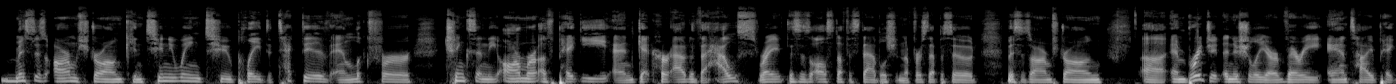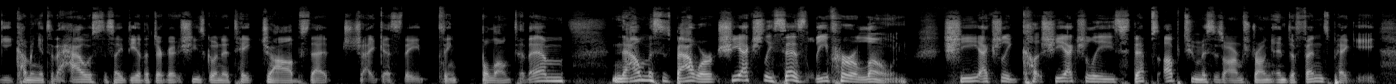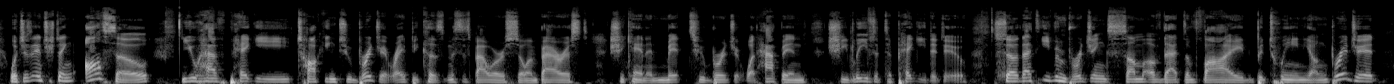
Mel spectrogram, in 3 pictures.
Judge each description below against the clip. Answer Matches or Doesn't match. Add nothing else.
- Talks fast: Doesn't match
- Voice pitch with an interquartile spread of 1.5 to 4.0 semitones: Doesn't match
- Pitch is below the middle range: Matches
